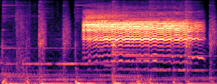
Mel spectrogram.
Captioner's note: bleats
